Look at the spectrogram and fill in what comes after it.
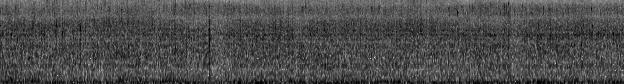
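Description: Urad and moong dal batter fritters (dahi bhalle) deep-frying in hot oil: a steady sizzle with faint small crackles.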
